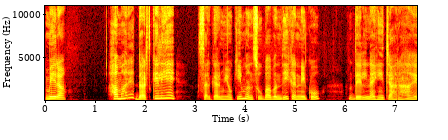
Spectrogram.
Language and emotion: Urdu, sad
